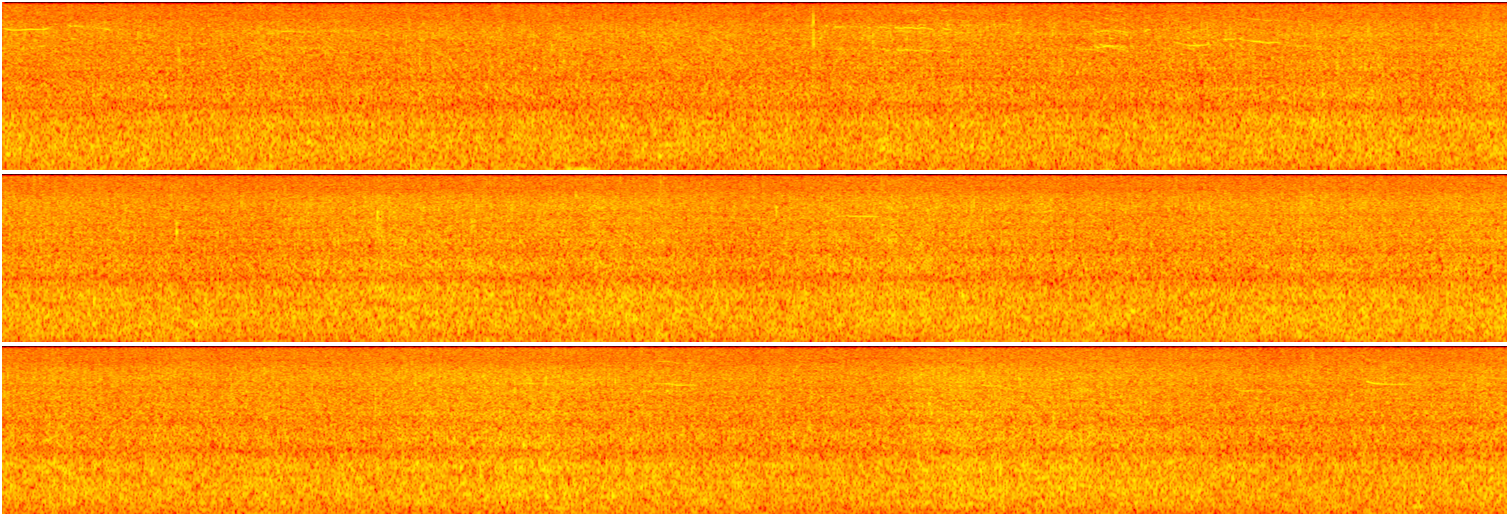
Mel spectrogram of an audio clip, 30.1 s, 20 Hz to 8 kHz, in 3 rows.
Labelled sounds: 0.0	0.4	Pacific white-sided dolphin, 4.7 to 5.0 kHz
1.8	2.1	Pacific white-sided dolphin, 4.6 to 4.7 kHz
5.9	6.2	Pacific white-sided dolphin, 3.2 to 5.3 kHz
7.3	7.5	Pacific white-sided dolphin, 3.3 to 4.8 kHz
7.8	8.5	Pacific white-sided dolphin, 3.5 to 4.2 kHz
15.6	15.9	Pacific white-sided dolphin, 3.6 to 3.8 kHz
24.4	24.7	Pacific white-sided dolphin, 3.8 to 6.2 kHz
29.2	29.5	Pacific white-sided dolphin, 3.9 to 4.2 kHz

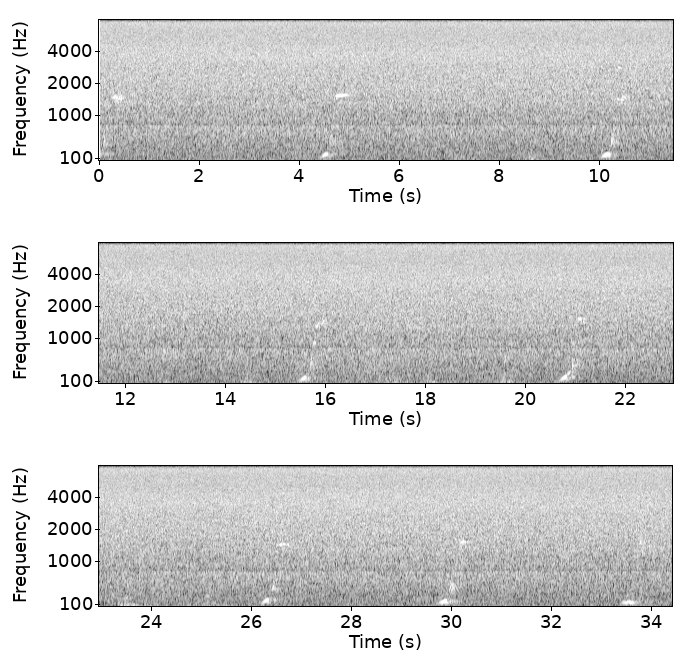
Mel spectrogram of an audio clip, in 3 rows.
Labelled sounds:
4.7	5.0	humpback whale, 1.4 to 1.6 kHz
15.8	16.1	humpback whale, 1.2 to 1.5 kHz
26.5	26.8	humpback whale, 1.3 to 1.5 kHz

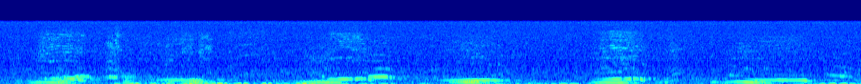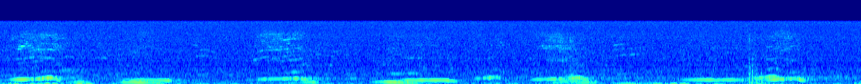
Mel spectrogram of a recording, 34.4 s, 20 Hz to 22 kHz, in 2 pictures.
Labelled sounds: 1.0	1.5	humpback whale, 2.3 to 4.2 kHz
6.6	6.9	humpback whale, 4.1 to 4.3 kHz
8.5	8.7	humpback whale, 1.5 to 1.6 kHz
12.2	12.6	humpback whale, 2.0 to 3.8 kHz
16.7	16.9	humpback whale, 0.80 to 0.90 kHz
17.6	18.3	humpback whale, 1.8 to 4.0 kHz
22.3	23.2	humpback whale, 1.1 to 4.2 kHz
28.0	28.3	humpback whale, 2.1 to 2.4 kHz
29.5	30.0	humpback whale, 1.5 to 2.6 kHz

